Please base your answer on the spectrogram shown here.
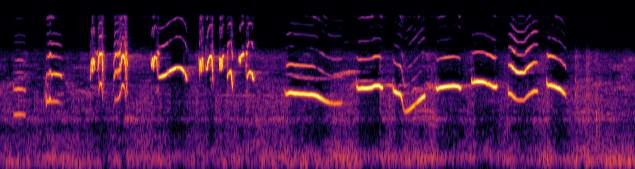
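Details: Oriental magpie-robin song used to stir other magpie-robins: high sharp chips followed by rich whistled slurs dipping and rising, delivered in quick loud phrases.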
